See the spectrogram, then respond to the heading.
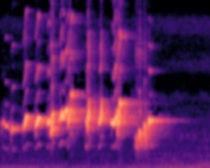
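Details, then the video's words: Kutilang emas, the black-crested bulbul, in lively full song used as a lure for trapping other birds: a quick run of bright, bubbly whistled notes, rising and falling, ending in a downslurred note and fading. "Suara burung kutilang Emas Gacor//Pasti Cocok untuk Pancingan"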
